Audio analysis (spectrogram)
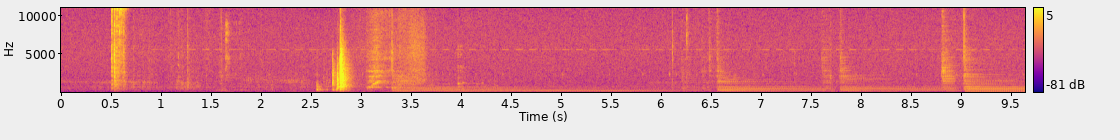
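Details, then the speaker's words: Squier electric guitar played unplugged before repair: notes carry a thin metallic buzz as open strings rattle on the first fret because a previous owner cut the nut too low; fixed by shimming the nut. "you hear that buzzing on the first fret somebody was been here before and decided to take that down"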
